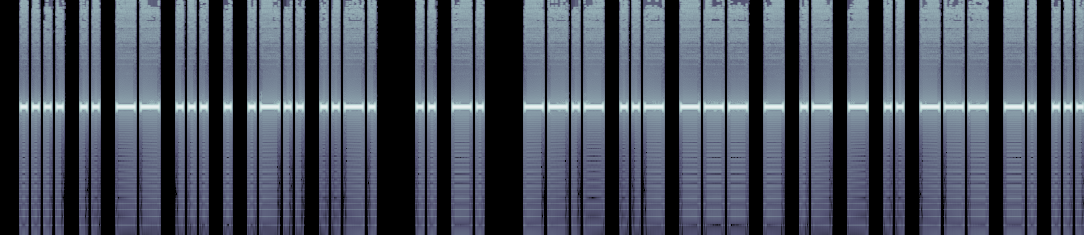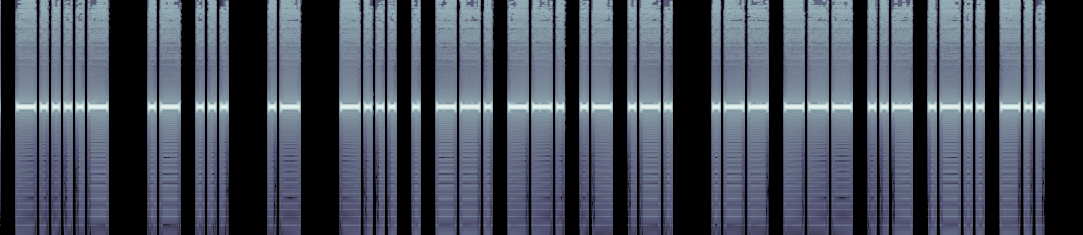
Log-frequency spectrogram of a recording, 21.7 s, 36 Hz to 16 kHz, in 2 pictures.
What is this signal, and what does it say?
Morse code, heard as a keyed tone, about 20 wpm, 1000 Hz. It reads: HIMSELF IN QUOTATIONS- AS A BEGGAR WOULD
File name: qotdfiles / 20wpm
